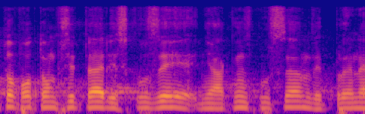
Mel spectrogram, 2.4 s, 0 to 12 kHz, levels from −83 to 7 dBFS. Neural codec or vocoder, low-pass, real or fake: vocoder, 22.05 kHz, 80 mel bands, WaveNeXt; 9.9 kHz; fake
